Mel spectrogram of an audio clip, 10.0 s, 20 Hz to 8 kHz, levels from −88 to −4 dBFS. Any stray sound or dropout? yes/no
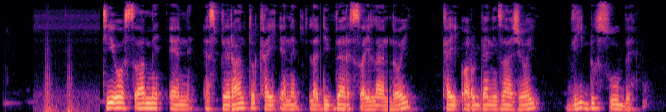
yes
